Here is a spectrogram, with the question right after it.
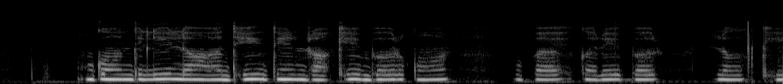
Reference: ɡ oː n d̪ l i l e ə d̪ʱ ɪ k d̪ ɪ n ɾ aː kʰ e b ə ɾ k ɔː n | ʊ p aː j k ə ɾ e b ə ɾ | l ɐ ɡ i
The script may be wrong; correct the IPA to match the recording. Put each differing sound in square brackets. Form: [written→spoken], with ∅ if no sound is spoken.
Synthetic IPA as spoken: ɡ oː n d̪ l i l [e→a] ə d̪ʱ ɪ k d̪ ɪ n ɾ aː kʰ e b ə ɾ k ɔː n | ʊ p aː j k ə ɾ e b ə ɾ | l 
